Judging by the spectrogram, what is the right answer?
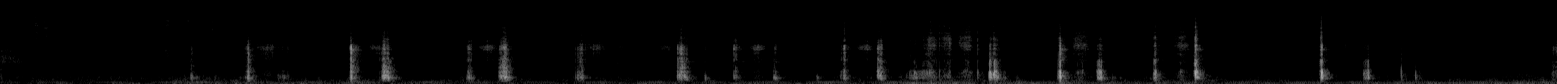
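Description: Knife chopping food on a cutting board: short, sharp knocks at uneven intervals, roughly one or two a second, over a faint steady hum.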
